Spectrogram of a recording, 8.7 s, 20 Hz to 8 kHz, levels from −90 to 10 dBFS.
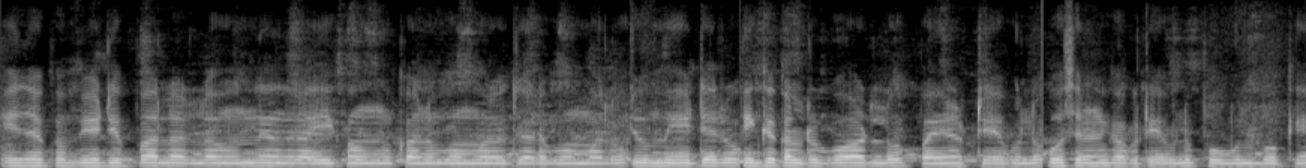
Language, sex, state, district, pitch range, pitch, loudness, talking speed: Telugu, male, Andhra Pradesh, Krishna, 145-150 Hz, 145 Hz, -15 LUFS, 130 wpm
